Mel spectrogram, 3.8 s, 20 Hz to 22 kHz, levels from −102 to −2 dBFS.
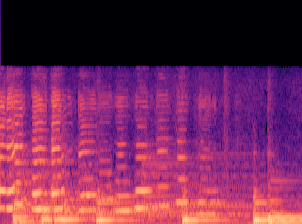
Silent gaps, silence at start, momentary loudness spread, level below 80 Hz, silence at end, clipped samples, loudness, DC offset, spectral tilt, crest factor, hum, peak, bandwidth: none; 0 s; 8 LU; -28 dBFS; 0 s; under 0.1%; -20 LUFS; 0.7%; -6.5 dB/octave; 12 dB; none; -6 dBFS; 6.6 kHz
